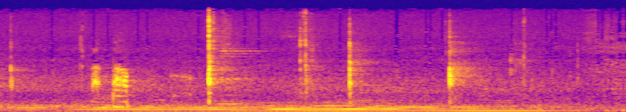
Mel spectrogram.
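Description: A few sharp clinks of metal spoons against a plate and bowl, spread a second or so apart, over a steady low hum.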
